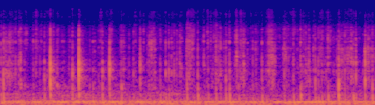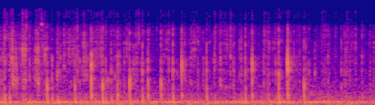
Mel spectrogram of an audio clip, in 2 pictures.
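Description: Fingertips and nails tap and scratch quickly on the lid of a small, hollow, pale-grey rigid cardboard gift box with gold lettering, held close up. The result is a dense run of short, dry, papery clicks and scrapes over a steady low hum, with an occasional brighter, sharper tap standing out.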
